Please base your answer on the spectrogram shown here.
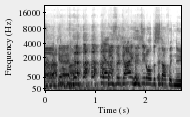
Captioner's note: laughs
